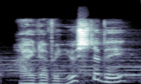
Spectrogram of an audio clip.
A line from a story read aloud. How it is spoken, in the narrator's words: she answered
